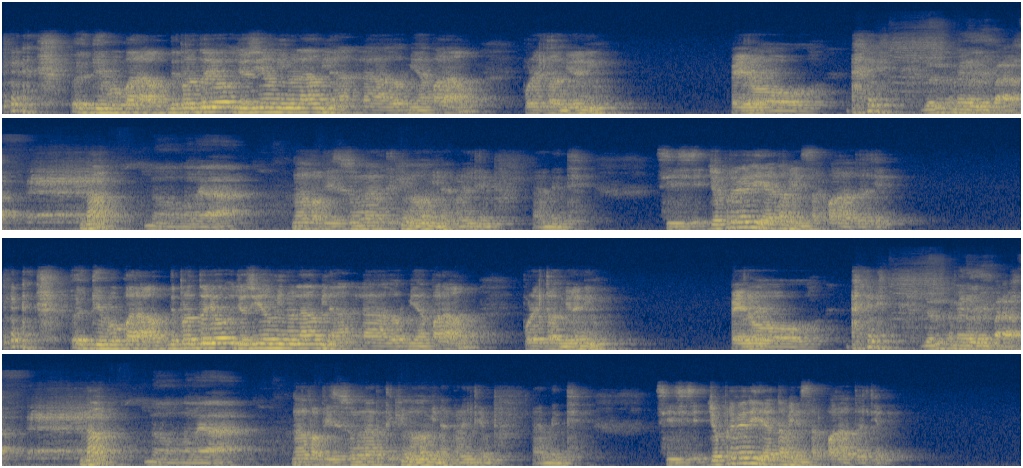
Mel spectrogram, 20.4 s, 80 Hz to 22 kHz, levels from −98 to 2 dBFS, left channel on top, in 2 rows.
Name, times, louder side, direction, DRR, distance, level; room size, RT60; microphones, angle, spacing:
voice 1, 0.0-5.0 5.2-6.0 7.3-8.1 8.5-9.2 9.5-9.9 11.0-11.3 13.1-16.3 16.7-19.0, right 1 dB, 50° right, -3 dB, 7.1 m, -24 dB
sound 1, 8.5-14.7, equal, 5° right, 2.5 m, -39 dB
voice 2, 9.2-10.3 11.6-12.5, right 1 dB, 35° right, -4 dB, 2.8 m, -27 dB
21.5 x 15.5 x 3.1 m, 0.88 s
head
